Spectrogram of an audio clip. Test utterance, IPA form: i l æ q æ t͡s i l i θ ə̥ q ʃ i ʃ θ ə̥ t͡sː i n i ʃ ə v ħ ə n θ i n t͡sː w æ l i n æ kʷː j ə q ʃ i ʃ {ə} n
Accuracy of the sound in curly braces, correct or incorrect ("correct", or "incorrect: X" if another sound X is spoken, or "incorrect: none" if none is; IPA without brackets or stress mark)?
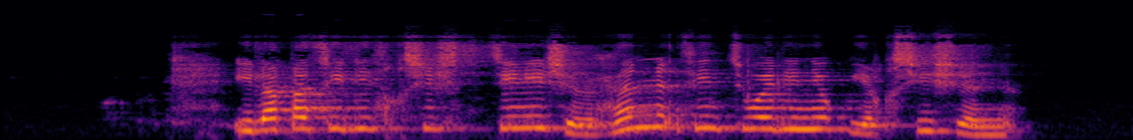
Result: correct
